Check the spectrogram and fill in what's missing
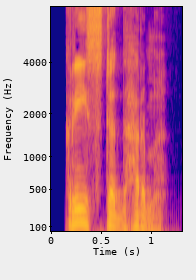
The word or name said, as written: क्रीस्टधर्म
